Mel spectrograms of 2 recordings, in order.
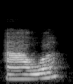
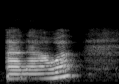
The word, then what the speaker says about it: hour: an umbrella, an hour, because the H is not pronounced here, it's a mute H, so hour, an hour.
